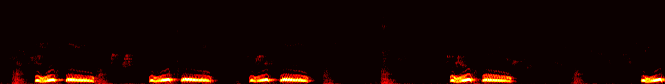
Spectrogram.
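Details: Spotted dove giving a calling and cooing series, recorded directly without extra noise: five mellow two-note coos, each a brief rising note followed by a slightly longer falling one, repeated about every one and a half seconds, with faint clicks between.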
